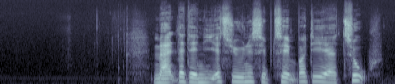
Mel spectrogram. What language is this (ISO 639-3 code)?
dan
